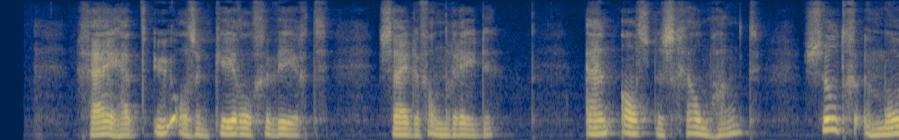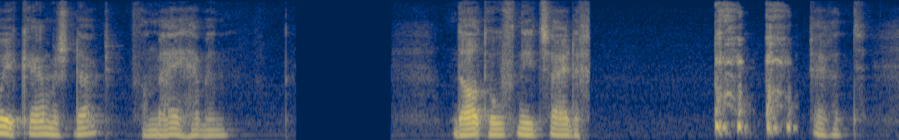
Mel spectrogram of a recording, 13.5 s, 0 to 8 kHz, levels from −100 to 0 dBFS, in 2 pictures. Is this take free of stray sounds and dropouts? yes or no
no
